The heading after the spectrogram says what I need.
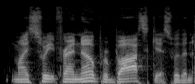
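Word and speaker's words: proboscis: uh well in this fantasy Universe maybe it's pronounced probiscus no no friend you're embarrassed it's not probiscus my sweet friend no prascus with an O Jes probiscus is a flower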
